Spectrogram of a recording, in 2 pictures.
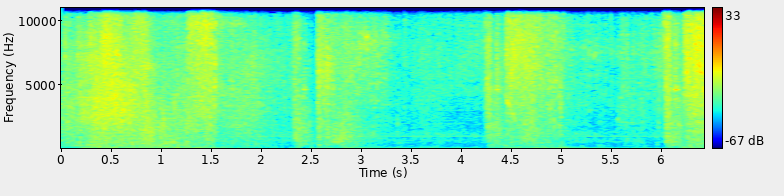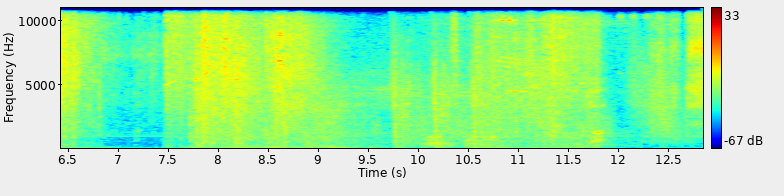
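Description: Gunfire from a video game rifle rattles in quick bursts.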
